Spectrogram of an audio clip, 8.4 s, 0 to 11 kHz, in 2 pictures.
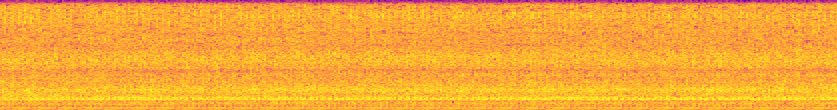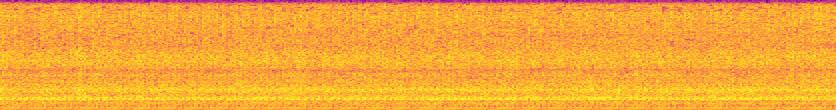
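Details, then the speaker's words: Predator 13,000 W tri-fuel generator carrying about 15–16 A on a 120 V 20 A GFCI outlet: steady, even drone holding speed under load, no surging; idle up/down works, though idling down gives about 40 Hz output. "So we had about 15, 16 amps pulling out of this 20 amp max GFCI, and it did fine. The idle up feature, idle down feature worked."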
